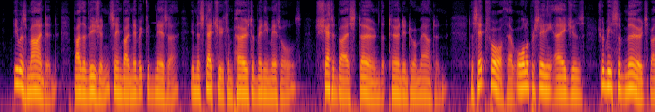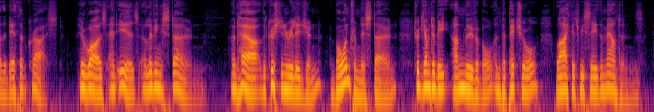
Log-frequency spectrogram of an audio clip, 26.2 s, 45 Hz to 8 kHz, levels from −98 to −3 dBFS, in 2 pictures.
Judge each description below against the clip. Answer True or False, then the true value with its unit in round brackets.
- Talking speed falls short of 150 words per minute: False (160 wpm)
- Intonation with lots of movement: False (4.0 semitones)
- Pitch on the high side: False (115 Hz)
